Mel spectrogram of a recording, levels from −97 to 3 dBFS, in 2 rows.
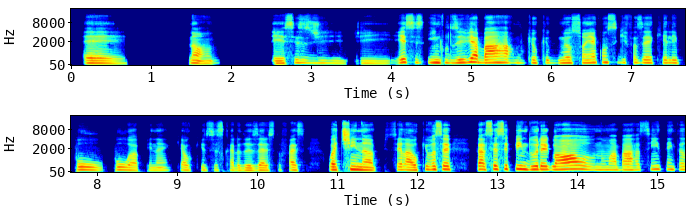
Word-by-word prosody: É. 165 -3 -1 0.8
Não. 165 -2 -2 0.7
Esses 180 +4 -5
de 170 -3 -13
de 160 -1 -12
esses 215 -1 -1
inclusive 205 +2 +1
a 240 - +7
barra, 205 -1 +4 0.2
que - - -12
o 190 - -3
que 185 0 -10
o 175 - -19
meu 190 +1 -1
sonho 195 +2 -4
é - - +2
conseguir 215 -2 -7
fazer 200 0 -6
aquele 190 -1 -7
pull 185 -2 -2
pull 195 -1 -2
up, 165 - -8
né, 170 +1 -10
que 180 - -12
é - - -3
o 165 - -7
que 175 - -18
esses 170 0 -15
cara 170 -2 -11
do 165 - -8
exército 165 0 -5
faz. 175 -1 -4 0.3
Ou 200 - +5
é - - +1
chin 215 -3 +6
up, 175 -1 +1
sei 200 - -4
lá, 185 -2 +2
o - - -1
que 215 - -7
você 220 +1 +3 0.3
tá 225 -1 +4
você 235 +3 +2
se 250 - +1
pendura 225 -2 +4
igual 220 +1 +6
numa 200 -1 -6
barra, 195 0 -2
assim, 230 +5 -8
e 240 - -4
tenta 220 -1 -8
195 Hz, 200 wpm, -21 LUFS, 175-210 Hz, 0.8 s, a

